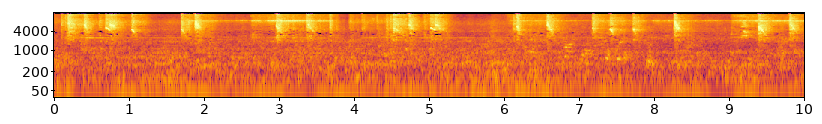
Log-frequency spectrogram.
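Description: Semi-automatic pet underpad packaging machine running: short sharp air hisses from its pneumatic cylinders, often in quick pairs about a second apart, over a steady machine hum and a thin high whine.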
